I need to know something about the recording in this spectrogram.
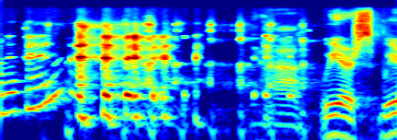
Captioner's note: all laughing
